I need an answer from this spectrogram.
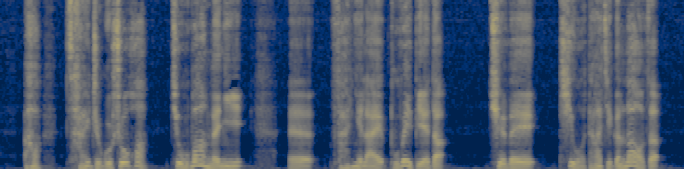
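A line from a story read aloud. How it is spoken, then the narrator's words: Smiling. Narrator (Chinese): 宝玉笑向婴儿道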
